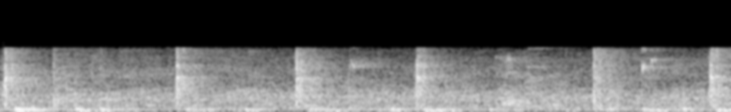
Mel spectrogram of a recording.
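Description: Badminton racket strikes on a shuttlecock about every one to two seconds, with short squeaks of shoes on the court mat between some of the hits.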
